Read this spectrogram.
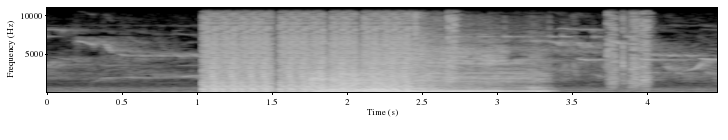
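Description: A submachine gun fires a loud rapid burst.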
